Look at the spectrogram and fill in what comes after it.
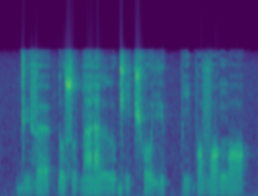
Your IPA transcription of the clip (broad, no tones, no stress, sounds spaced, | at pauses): ɡ y v œ | ɗ o sʷ œ b a ɾ a lː u ɡ j i t͡ʃʰ o rʲ u pː i b ɔ v ɔ ŋ͡m ɔ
